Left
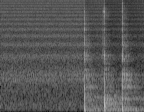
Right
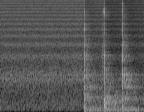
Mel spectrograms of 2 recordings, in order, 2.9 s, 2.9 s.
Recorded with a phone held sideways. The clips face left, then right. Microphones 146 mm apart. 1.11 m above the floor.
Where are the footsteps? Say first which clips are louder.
Left 3 dB; 25° left (ahead or behind), 1.2 m.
